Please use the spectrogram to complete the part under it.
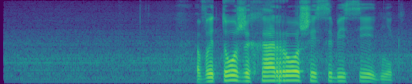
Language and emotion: Russian, positive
